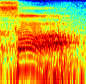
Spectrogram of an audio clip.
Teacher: ऊष्म वर्ण जो दंत से उच्चारित होता है वह आएगा सा।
